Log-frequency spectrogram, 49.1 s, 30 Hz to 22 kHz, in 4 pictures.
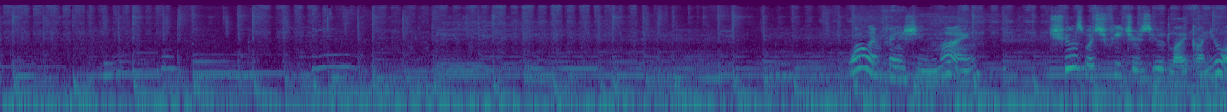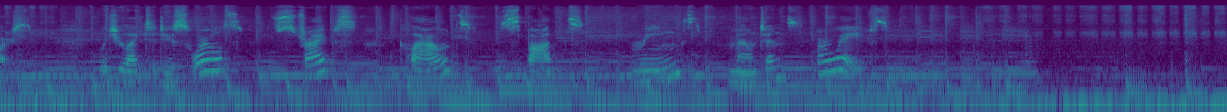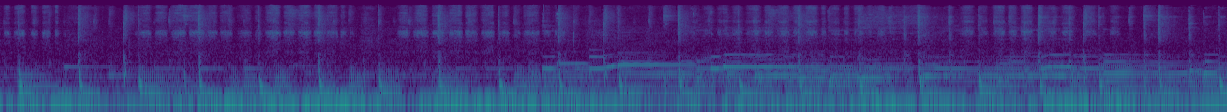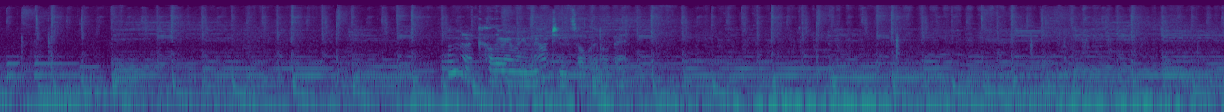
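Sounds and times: crayon rubbing on paper: 0.0s - 37.5s, 38.3s - 49.0s
background music: 0.0s - 49.0s.

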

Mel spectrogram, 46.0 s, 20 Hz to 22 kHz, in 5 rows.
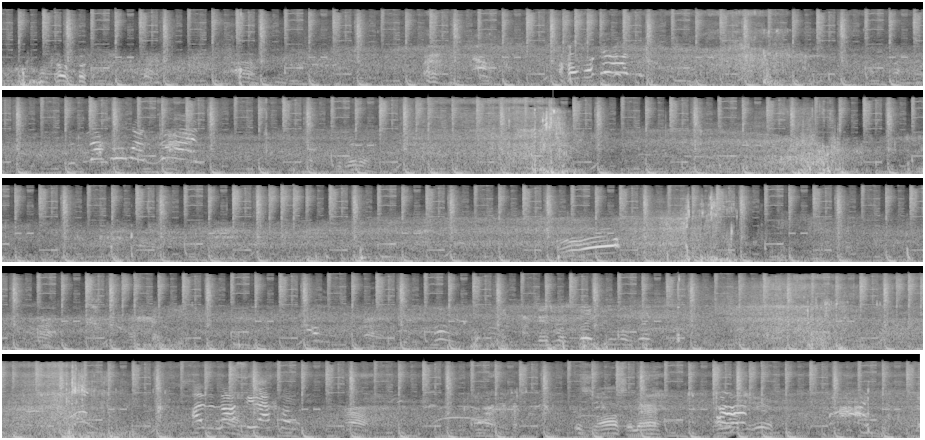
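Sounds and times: ocean surf rushing: 0.0s - 46.0s
waves breaking: 0.0s - 46.0s
person crying out: 4.2s - 5.0s, 37.4s - 38.0s, 40.3s - 42.0s, 45.1s - 45.6s.

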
